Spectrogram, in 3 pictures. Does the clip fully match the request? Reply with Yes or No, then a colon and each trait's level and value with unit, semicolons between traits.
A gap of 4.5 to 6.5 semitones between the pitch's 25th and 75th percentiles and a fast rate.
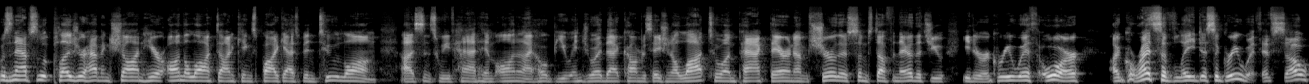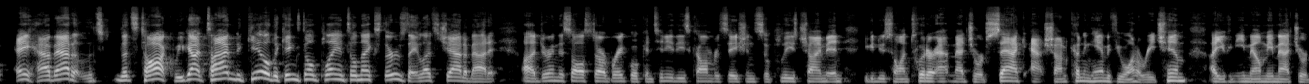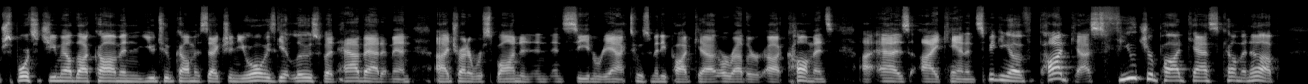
Yes: average, 5.0 semitones; fast, 250 wpm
